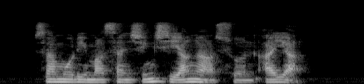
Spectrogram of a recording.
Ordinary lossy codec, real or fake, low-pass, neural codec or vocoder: AAC, 48 kbps; real; 7.2 kHz; none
